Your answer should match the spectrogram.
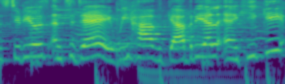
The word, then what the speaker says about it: Gabriel Henrique: and today we have Gabrielle and hiki I'm saying it the right way because he's Brazilian and that's how he pronounces it he for the first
